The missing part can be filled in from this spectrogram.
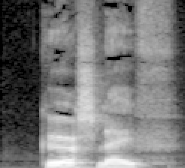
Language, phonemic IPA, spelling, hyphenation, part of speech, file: Dutch, /ˈkøːrs.lɛi̯f/, keurslijf, keurs‧lijf, noun, Nl-keurslijf.ogg
- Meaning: 1. stays, a corset, a waist (foundation garment for women, reinforced with stays) 2. a straitjacket; something very tightly arranged or regulated, thereby allowing little freedom; something oppressive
